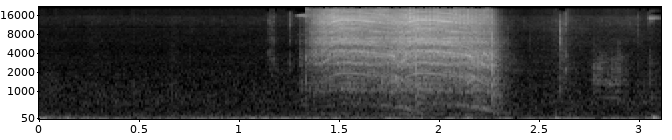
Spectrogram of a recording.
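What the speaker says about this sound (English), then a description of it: "Drive your screws in." A power drill drives screws into a wooden desk during a drawer install, a loud steady whirring burst of about a second in the middle, with quiet room noise before and a couple of faint clicks after.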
